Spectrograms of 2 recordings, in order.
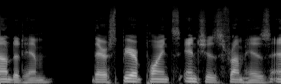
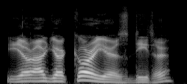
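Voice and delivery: put-on a light French accent, louder and menacing; 2 semitones higher, 5 dB louder than usual. A narrator's reading. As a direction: lean on a hint of French, firm and cold. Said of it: "the man said with a French accent".

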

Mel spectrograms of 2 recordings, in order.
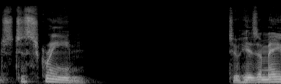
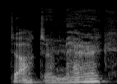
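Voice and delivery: softer, ragged voice of a hurt woman; weak injured woman; 3 semitones lower, 5 dB quieter than usual. Acted. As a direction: sound hurt and worn out. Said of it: "Her voice was ragged and weak".

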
